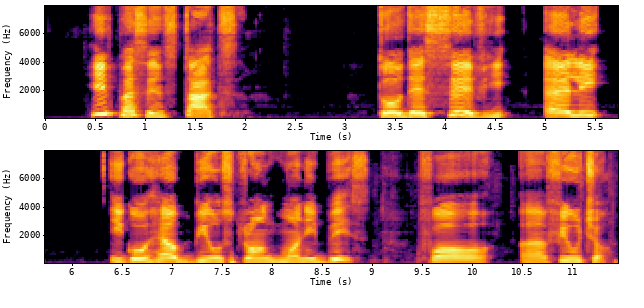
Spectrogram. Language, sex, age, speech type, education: Nigerian Pidgin, female, 46-60, spontaneous, tertiary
